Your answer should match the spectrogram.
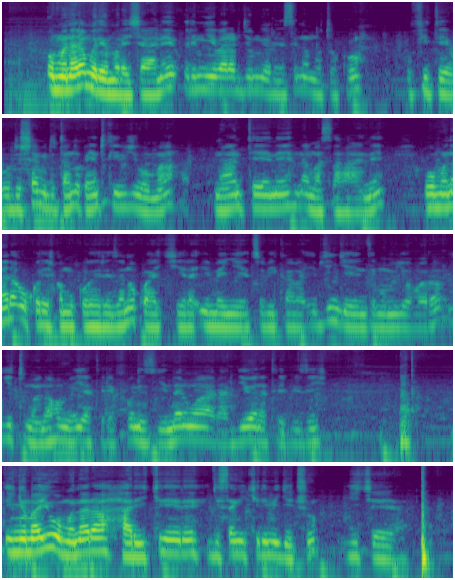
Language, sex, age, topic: Kinyarwanda, male, 25-35, government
